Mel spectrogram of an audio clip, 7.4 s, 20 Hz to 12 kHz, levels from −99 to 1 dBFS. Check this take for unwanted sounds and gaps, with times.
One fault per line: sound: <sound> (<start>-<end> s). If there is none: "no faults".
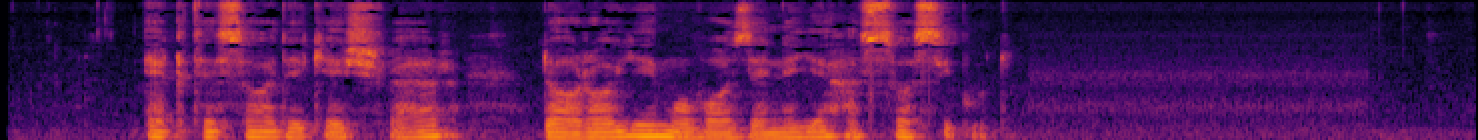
no faults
